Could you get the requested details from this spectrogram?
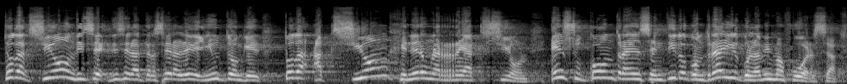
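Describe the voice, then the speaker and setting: A man with an Argentine accent preaching a sermon in a church, telling stories lively and acting out the dialogue. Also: very high-pitched, moderate pace, few pauses. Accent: Argentine Spanish. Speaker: pastor. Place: church hall. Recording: long hall reverb.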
